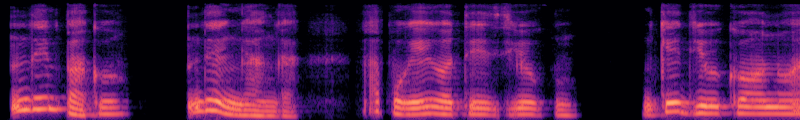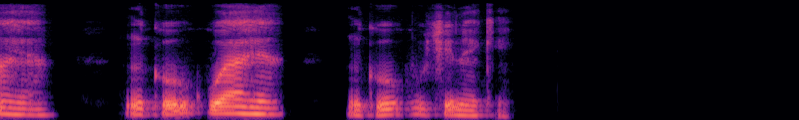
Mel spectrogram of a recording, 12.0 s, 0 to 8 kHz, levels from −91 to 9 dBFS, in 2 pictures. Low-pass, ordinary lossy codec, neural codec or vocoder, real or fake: 7.2 kHz; AAC, 48 kbps; none; real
